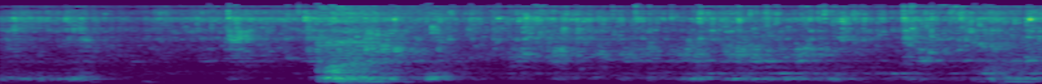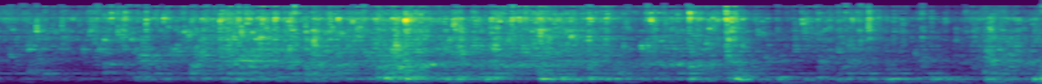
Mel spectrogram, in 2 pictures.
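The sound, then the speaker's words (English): A toilet flushes: a short clunk of the handle, then rushing, gurgling water that builds steadily and keeps roaring loudly to the end, with no voices. “And there go the Miami Heat right down the toilet. And then the back flush. I love the sound effect.”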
